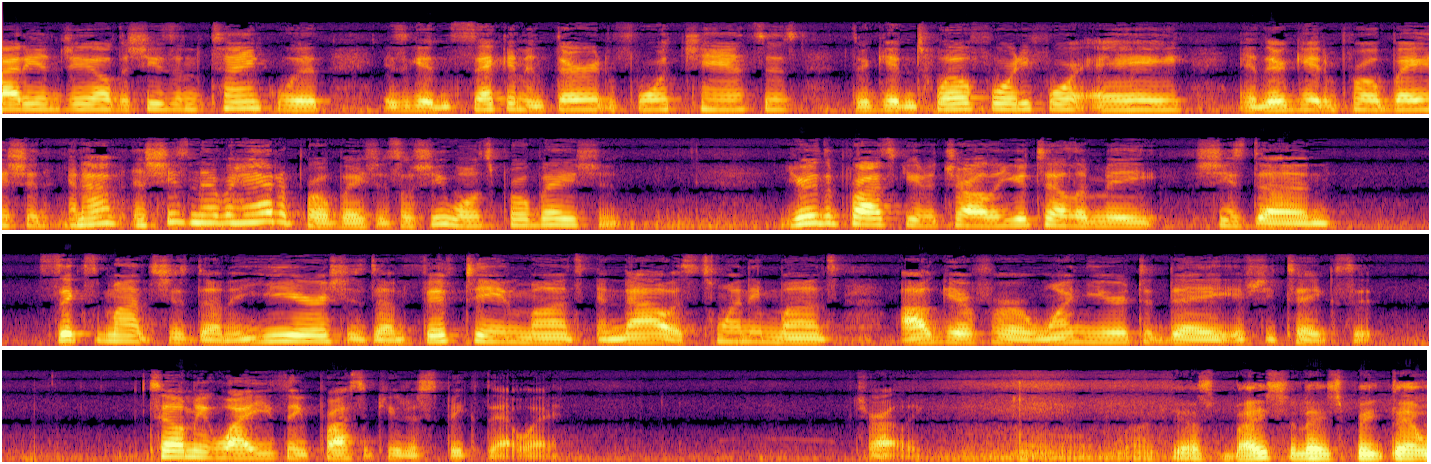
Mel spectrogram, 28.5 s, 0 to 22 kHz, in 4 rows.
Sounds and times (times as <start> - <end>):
Female speech, woman speaking: 0.0 - 10.2, 11.0 - 13.8, 14.5 - 21.1, 22.2 - 24.2, 25.7 - 26.0.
